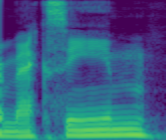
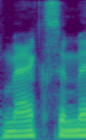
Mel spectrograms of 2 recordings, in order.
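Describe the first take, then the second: First: "Maxime" as mak-SEEM; two-syllable pronunciation. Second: "Maxime" as MAX-ih-may; three-syllable pronunciation. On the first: Host offering the other way to say the name, "Maxime" ending in "seem". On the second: Host unsure how to pronounce the director's name, "Maxime" ending in "may". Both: Shown as a demonstration. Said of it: "I don't know if it's like".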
